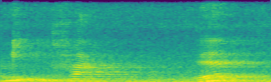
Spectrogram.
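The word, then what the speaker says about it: מנחה: É uma oferta que, se a gente transliterar do hebraico, a gente vai pronunciar como minhá, do fruto da terra.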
